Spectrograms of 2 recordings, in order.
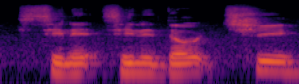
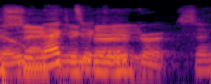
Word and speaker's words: Synecdoche: that movie that I don't know how to pronounce, that Cinedochi, New York, or Cinedochi. Oh, Synecdoche.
